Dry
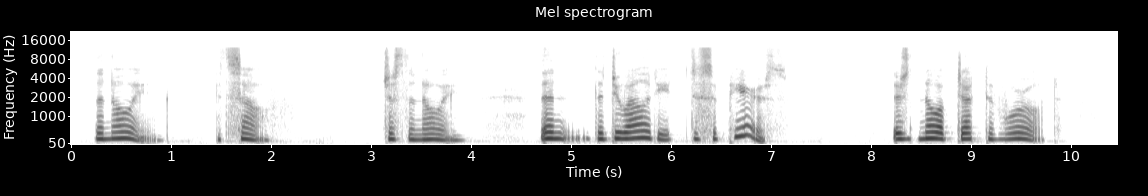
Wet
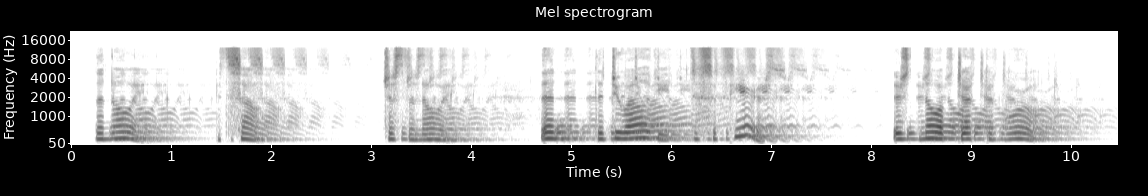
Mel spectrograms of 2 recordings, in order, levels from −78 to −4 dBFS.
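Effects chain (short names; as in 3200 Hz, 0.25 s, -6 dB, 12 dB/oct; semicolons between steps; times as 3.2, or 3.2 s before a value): RIAA curve recording; split-band echo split 730 Hz, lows 0.127 s, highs 0.223 s, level -9 dB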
